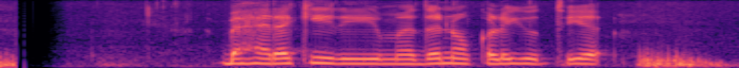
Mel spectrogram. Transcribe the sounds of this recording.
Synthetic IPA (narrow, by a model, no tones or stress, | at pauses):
bæɦɛɾɐkiɾiːməd̪ənokɐɭijut̪ːijə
